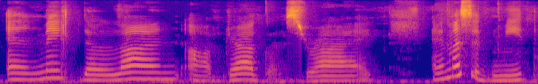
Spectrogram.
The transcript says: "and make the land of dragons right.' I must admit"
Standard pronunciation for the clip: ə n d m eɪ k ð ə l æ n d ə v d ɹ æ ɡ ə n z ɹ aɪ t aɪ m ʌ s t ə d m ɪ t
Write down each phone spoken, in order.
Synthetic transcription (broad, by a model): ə n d m eɪ k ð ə l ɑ n ə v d ɹ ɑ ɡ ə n s ɹ aɪ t aɪ m ʌ s t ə d m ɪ t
